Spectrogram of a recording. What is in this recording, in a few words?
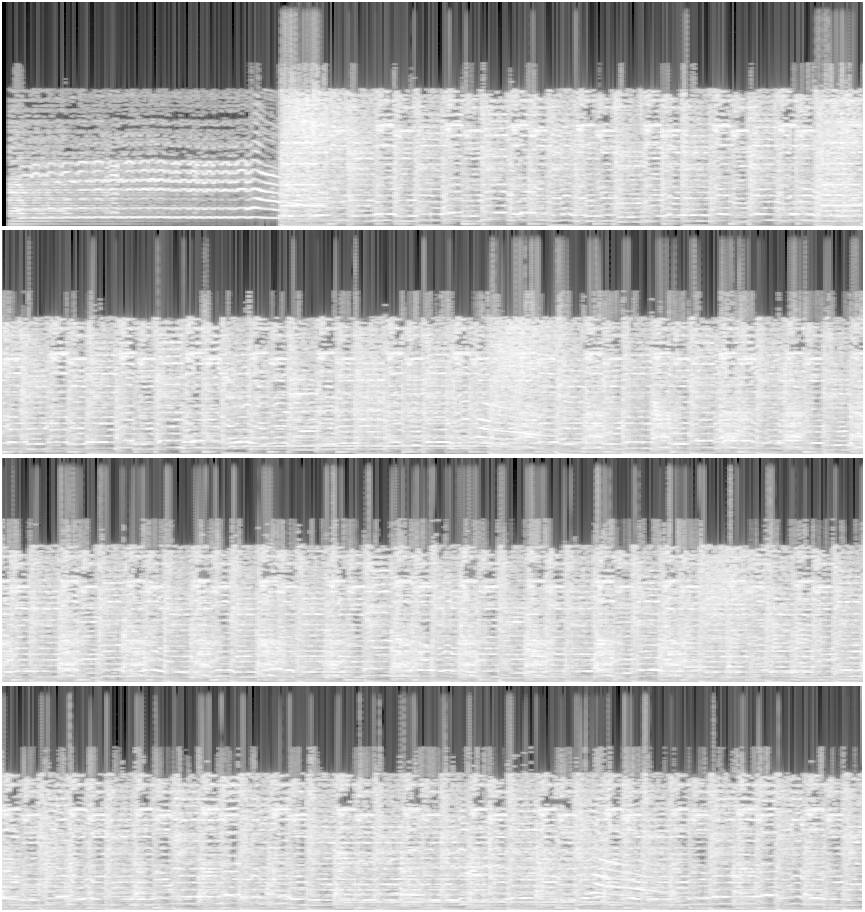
arabic music ringtone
